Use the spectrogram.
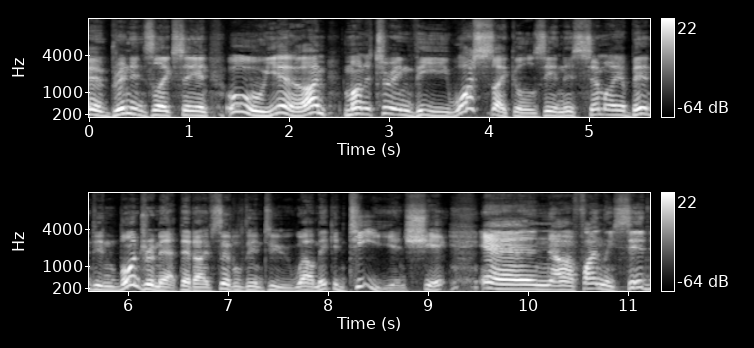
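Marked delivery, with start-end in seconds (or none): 1.4-9.3 sarcastic, satirical put-on voice, lower in pitch. Retelling a friend's answer, made up: sarcastic mock imitation. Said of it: "everything I'm saying in sarcasm and satire".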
